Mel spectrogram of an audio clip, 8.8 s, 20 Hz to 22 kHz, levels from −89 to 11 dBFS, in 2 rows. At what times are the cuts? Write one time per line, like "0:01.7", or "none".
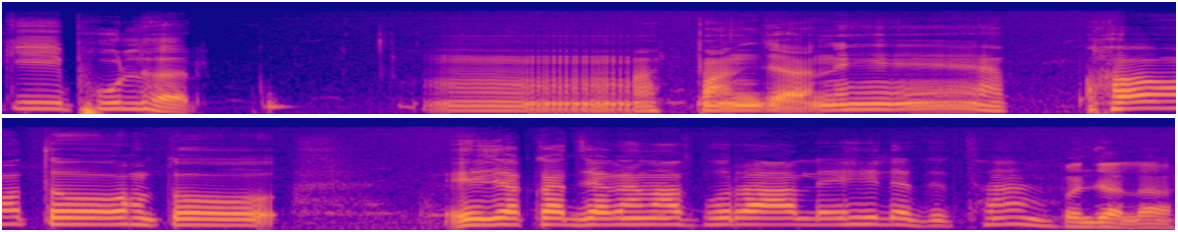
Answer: none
